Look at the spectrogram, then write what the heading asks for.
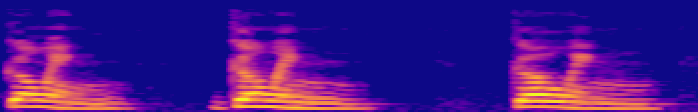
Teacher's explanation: tongue doing your tongue is touching in the back good however the G is not releasing very much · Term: ng sound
